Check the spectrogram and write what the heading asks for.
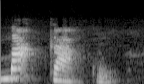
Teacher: Observe a sílaba tônica é cá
